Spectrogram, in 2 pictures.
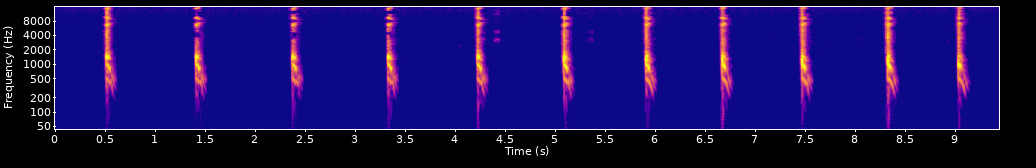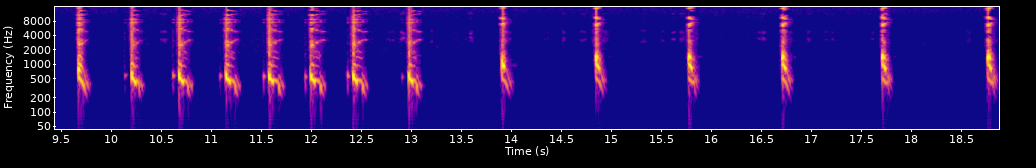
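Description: A bird gives short, sharp calls over and over, quickening for a moment in the middle.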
